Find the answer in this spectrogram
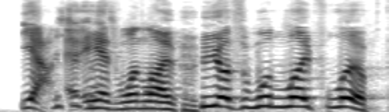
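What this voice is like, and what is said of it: Imitates another person's voice. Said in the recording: “my Christopher Walken impression.”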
